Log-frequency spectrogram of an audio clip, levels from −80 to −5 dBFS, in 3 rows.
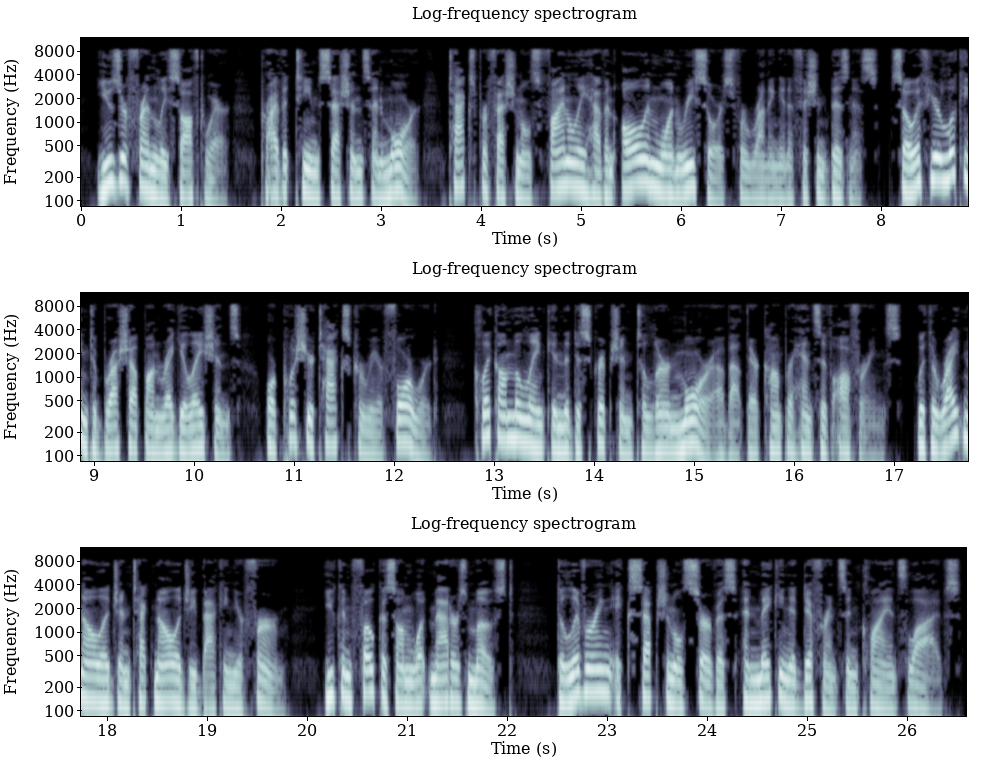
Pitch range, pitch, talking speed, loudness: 105-135 Hz, 120 Hz, 175 wpm, -20 LUFS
